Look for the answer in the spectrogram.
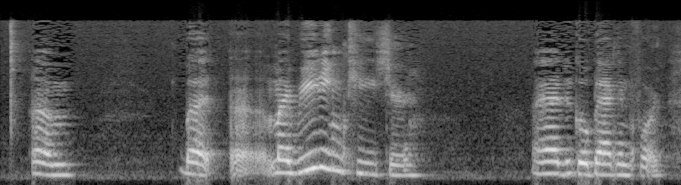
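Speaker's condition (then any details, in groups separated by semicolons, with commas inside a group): Cerebral palsy; from birth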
